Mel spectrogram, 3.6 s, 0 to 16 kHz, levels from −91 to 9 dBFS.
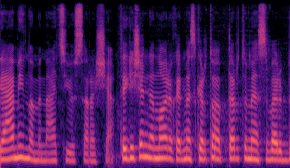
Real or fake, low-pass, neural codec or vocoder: fake; 14.4 kHz; vocoder, 44.1 kHz, 128 mel bands, Pupu-Vocoder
